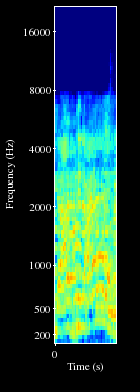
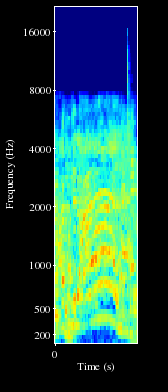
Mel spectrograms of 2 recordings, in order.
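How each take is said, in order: First: Said in the usual way. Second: Slow, stretched call to another room; long drawn call of the name. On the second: Acted. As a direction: stretch the name out to reach him. Wife calling husband again.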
